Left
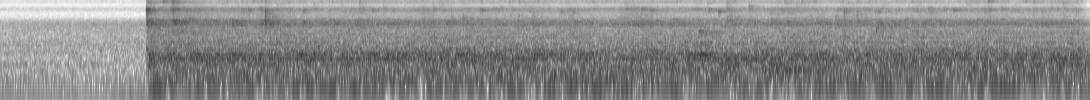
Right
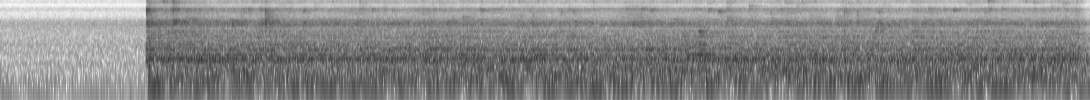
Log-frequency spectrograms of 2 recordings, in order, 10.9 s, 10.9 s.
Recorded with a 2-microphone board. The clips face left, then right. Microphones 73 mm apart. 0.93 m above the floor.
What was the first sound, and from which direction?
Frying, 45° right (ahead or behind).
